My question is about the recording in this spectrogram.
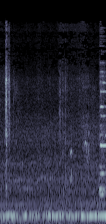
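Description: A steady low hum, with a couple of brief clicks right at the start.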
